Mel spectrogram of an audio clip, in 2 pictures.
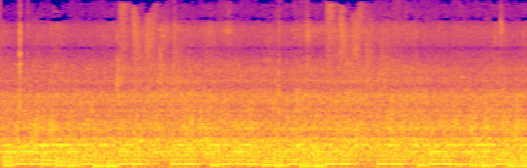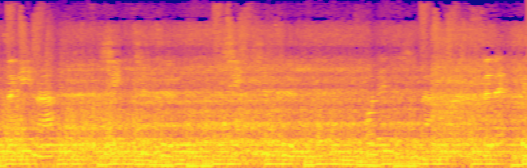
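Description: JR Yamanote Line commuter train running on its rails, heard from inside the carriage: a loud, steady low rumble, with a voice heard behind it.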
